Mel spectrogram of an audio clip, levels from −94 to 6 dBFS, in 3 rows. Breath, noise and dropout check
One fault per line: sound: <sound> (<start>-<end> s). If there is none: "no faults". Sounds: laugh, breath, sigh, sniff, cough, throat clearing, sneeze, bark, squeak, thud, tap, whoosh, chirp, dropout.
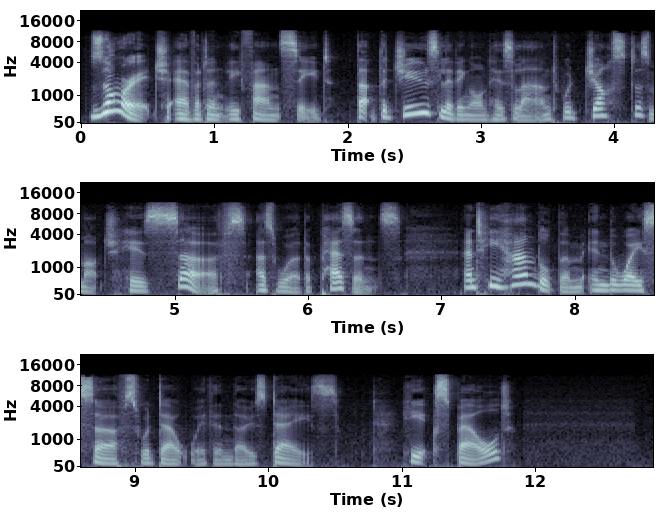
no faults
